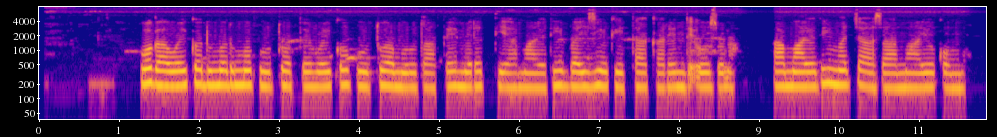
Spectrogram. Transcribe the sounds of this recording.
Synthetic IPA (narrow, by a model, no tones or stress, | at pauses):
wɔɡaːwɔjkːɔd̪ʊmːɐd̪ʊmːɐpuːt̪ːʊwapːɛwɔjkːɔpuːt̪ːʊwamʊɾʊt̪aːpːɛmɛɾɛt̪ːɪjɐmaːjɔt̪ɪbɐjzɪjɔke̞ːt̪ːaːkɐɾɛnd̪ɛ̰ʔoːsɔnɐ | hɐmaːjɔt̪ɪmɐt͡ʃʼːɐːsaːmaːjɔkʼɔmːɔ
